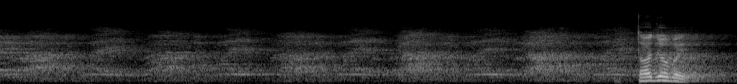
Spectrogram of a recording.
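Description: A large crowd chants together in an echoing hall.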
